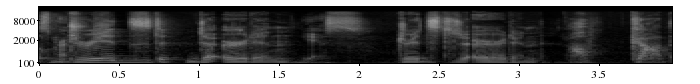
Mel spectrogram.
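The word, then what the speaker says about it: Drizzt Do'Urden: or drizzed Durden or it's very pronounced it's every syllable drizzed de Urban yes drizzed and oh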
